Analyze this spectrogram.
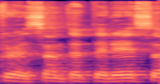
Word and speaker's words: Santa Teresa: itself as well sure so it's it's you pronounce it Santa Teresa 1796 is our Flagship the company is called Santa Teresa uh our Flagship liquid is Santa Teresa 1796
